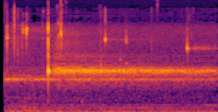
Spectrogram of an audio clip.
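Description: Logo intro sound effect: a steady ringing tone, joined about half a second in by a sharp ping that rings on, with a few small high blips scattered around it.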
